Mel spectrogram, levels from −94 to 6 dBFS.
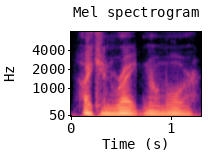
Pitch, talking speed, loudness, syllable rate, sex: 95 Hz, 230 wpm, -15 LUFS, 5.6 syllables/s, male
